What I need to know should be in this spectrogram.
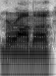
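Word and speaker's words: Mārama: Um, so, uh, I really enjoyed Morama. Am I pronouncing that right? I think you can the line above the first a, all that means is extend a vowel.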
